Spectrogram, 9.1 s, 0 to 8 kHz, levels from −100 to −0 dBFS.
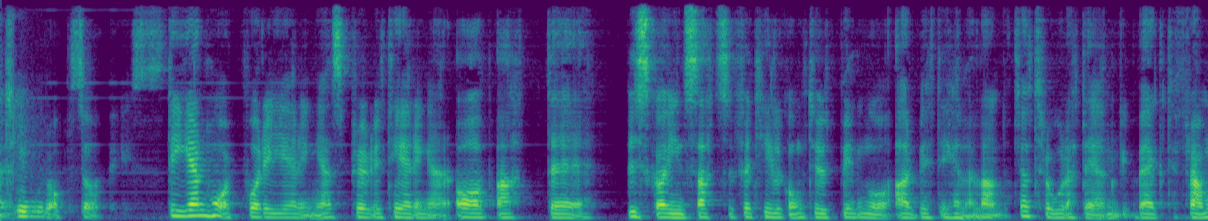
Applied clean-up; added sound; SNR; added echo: neural mask model DeepFilterNet 3.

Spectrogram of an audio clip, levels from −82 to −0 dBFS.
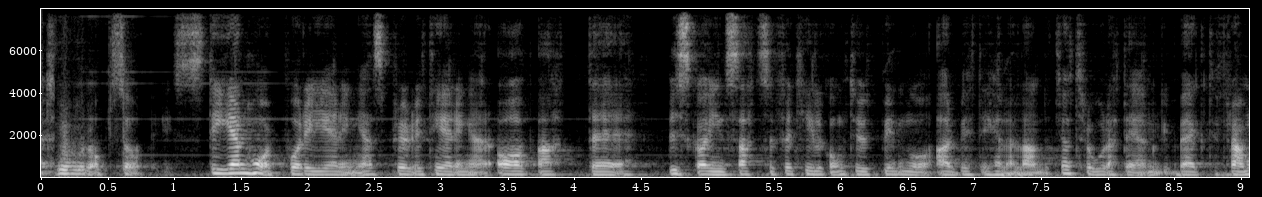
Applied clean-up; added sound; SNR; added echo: neural separator model SepFormer DNS4.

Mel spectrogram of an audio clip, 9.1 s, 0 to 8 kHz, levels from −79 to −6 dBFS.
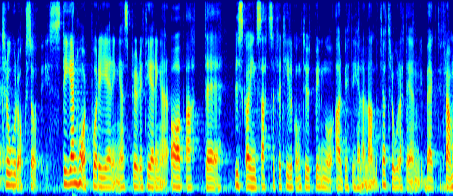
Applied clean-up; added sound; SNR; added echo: none; none; none; none.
